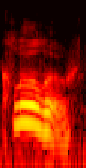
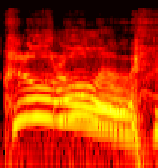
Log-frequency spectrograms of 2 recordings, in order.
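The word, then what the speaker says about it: Cthulhu: When I learned how to pronounce the name Thulu, am I doing it right? – Clulu. – Clulu.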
